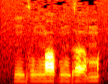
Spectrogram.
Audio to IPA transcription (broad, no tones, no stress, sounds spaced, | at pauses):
ŋ ɡ u ŋ ɒ b ŋ ɡ ʌ m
